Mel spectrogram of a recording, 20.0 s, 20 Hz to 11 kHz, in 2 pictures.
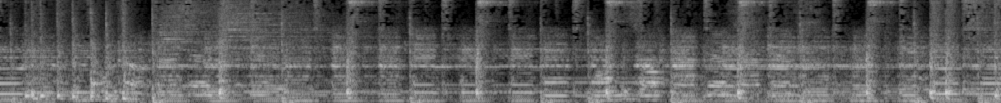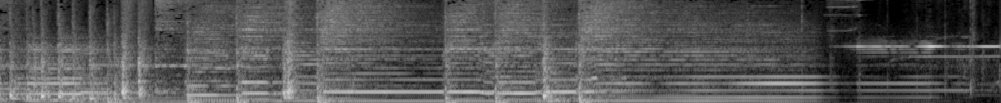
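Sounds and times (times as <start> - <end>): drum kit with bass drum: 0.0 - 17.5
bass guitar: 0.0 - 20.0
electric guitar: 0.0 - 20.0.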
